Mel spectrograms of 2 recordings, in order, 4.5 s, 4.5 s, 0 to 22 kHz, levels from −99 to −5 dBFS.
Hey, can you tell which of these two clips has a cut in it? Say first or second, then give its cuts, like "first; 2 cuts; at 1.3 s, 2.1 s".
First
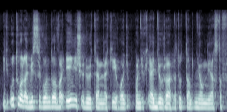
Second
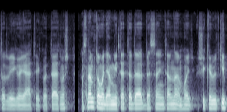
second; 1 cut; at 1.5 s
